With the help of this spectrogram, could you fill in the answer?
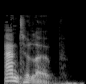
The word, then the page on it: antelope: anglais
